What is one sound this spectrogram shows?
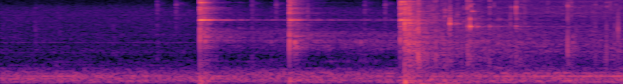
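Rock cracks and breaks with sharp knocks.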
